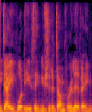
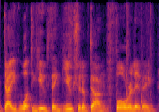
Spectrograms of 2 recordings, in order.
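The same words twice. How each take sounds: First: Said in the usual way. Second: Deliberate word-by-word question, "you" picked out; emphatic repeat. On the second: Retold or imitated. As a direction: spell out the question, stressing "you".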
